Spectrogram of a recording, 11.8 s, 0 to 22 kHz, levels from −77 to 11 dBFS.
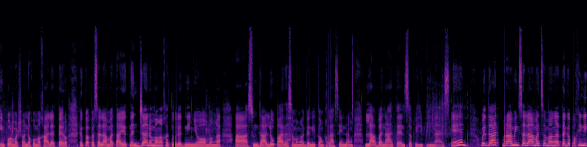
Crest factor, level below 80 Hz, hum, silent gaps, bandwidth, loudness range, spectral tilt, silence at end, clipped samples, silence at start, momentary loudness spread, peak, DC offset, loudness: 14 dB; -56 dBFS; none; 10.00-10.04 s; 18 kHz; 3 LU; -4.5 dB/octave; 0 s; under 0.1%; 0 s; 6 LU; -12 dBFS; under 0.1%; -26 LUFS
